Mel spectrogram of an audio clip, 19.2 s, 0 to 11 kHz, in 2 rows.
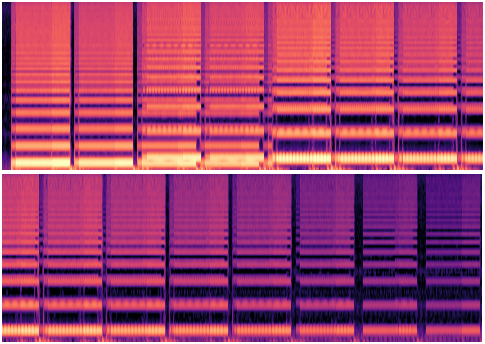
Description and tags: Atari FX 01
Soundeffects recorded from the Atari ST
Atari, Chiptune, Electronic, Soundeffects, YM2149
